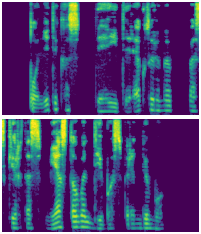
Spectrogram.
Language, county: Lithuanian, Kaunas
